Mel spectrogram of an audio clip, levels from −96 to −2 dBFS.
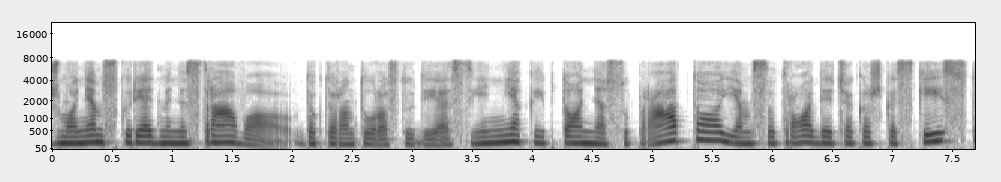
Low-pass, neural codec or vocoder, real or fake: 7.2 kHz; none; real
